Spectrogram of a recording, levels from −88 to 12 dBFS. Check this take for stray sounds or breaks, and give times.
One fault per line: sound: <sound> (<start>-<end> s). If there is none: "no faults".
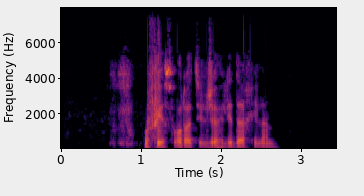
no faults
